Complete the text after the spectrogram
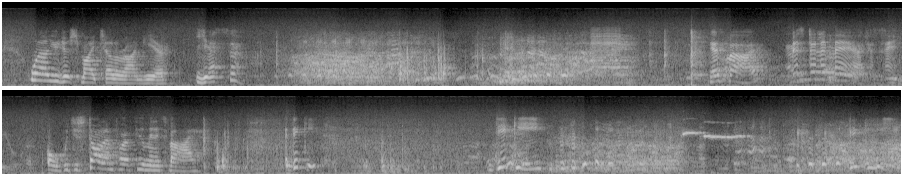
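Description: A woman speaks brightly and with animation into a headset microphone.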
